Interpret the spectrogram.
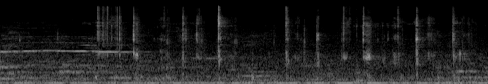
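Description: Crisp, irregular crunching and crackling as teeth bite into and chew a deep-fried centipede.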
